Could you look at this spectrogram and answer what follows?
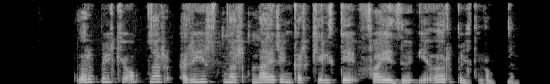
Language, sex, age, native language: Icelandic, female, 30-39, Icelandic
